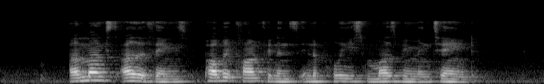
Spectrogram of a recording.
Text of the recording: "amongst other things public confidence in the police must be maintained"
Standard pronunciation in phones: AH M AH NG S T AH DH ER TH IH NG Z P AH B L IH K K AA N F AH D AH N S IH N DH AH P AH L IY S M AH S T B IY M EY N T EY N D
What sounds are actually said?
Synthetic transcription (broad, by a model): AH M AH NG S T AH DH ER TH IH NG Z P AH B L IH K K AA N F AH D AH N S IH N DH AH P AH L IY S M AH S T B IY M EY N T EY N D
